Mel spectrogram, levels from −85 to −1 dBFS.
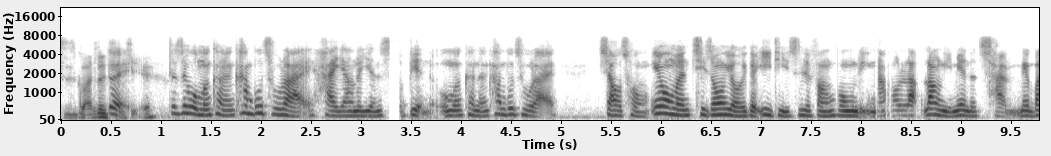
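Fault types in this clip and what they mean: AMR wideband (HD Voice) codec: The speech runs through the wideband mobile codec at 8.85 kbit/s, one of its lowest rates. Below 6.4 kHz a pulse-excited vocal tract model rebuilds the sound. Shaped noise fills the band up to 7 kHz. At this rate the model cannot track the voice closely. The result is a plainly rough, raspy texture through the whole clip. It is clearly audible on every stretch of speech.
lost AMR speech frames: Some coded speech frames failed their checksum. The decoder then guessed the missing audio by repeating the last good pitch and vocal tract settings at falling gain. At 3.27 s a solid 100 ms run drops out. The sound smears briefly and fades out quickly, as wideband concealment does. From 8.14 to 8.49 s three single 20 ms frames go missing. They give short dips and warbles rather than a gap.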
